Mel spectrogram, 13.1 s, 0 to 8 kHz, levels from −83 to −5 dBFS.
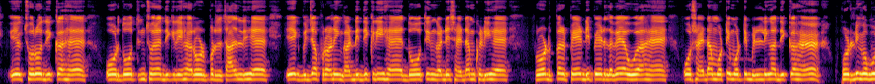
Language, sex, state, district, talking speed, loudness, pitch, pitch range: Marwari, male, Rajasthan, Nagaur, 220 wpm, -13 LUFS, 175 Hz, 170-180 Hz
